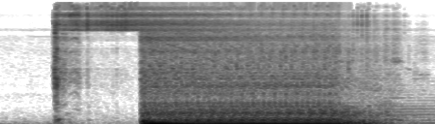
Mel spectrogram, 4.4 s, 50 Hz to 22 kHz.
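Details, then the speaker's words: Mk4 car, after the dry starter was removed, greased and refitted to cure a whine after every start: a brief crank, then the engine catches into a steady idle with no starter whine; fixed. "this is called starter because not work but I can hear I can already already taught her uh spins pretty good check it out"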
